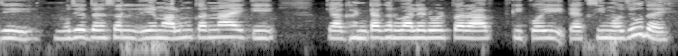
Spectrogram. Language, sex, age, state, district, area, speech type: Urdu, female, 30-45, Uttar Pradesh, Shahjahanpur, urban, spontaneous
